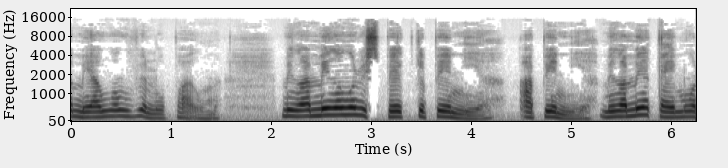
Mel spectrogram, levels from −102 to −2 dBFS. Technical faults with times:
5.87 pre-echo

